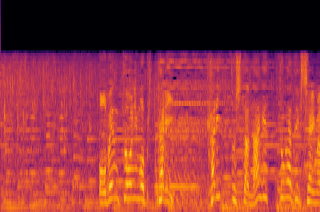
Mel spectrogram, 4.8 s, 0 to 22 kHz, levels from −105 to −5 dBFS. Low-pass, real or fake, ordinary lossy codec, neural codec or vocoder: none; real; none; none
